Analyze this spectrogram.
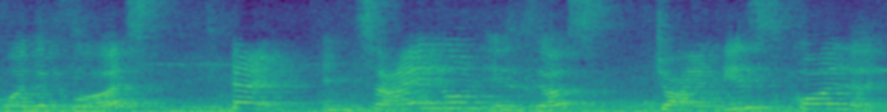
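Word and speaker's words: Tsai Lun: સાયલુન, TSAI. Over here T is silent. Sailun.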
